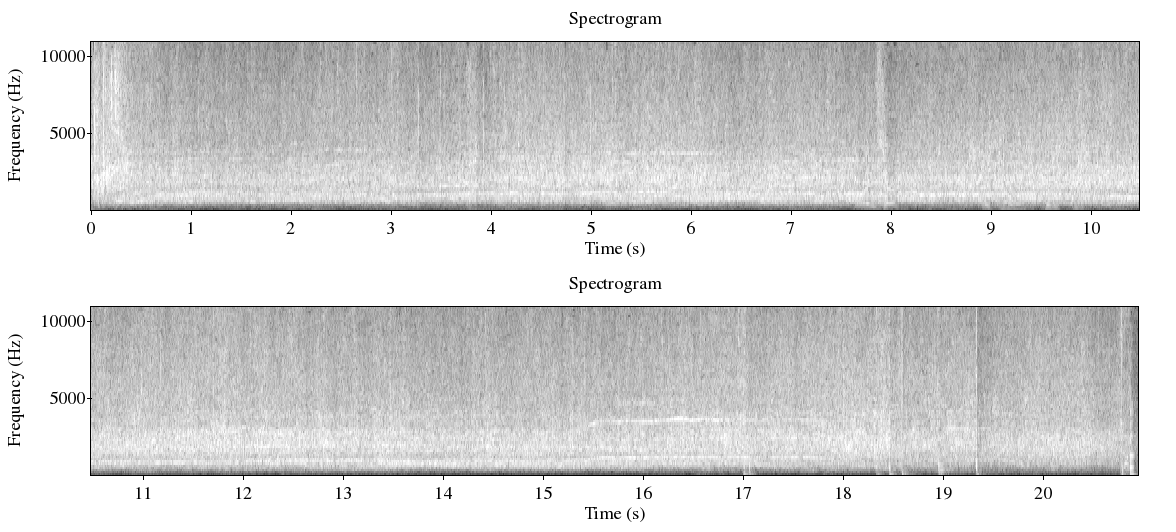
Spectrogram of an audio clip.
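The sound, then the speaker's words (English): A handpicked audience at a CNN town hall cheers and applauds for President Joe Biden. A dense, continuous roar of claps and cheering holds at a steady, loud level throughout. “But they were handpicked, and boy, they cheered like crazy.”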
